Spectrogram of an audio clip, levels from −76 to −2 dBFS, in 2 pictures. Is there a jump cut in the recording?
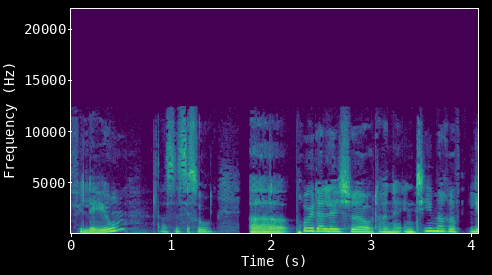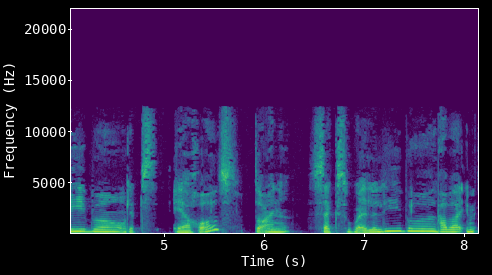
yes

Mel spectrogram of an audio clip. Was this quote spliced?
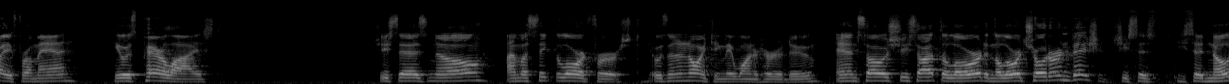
yes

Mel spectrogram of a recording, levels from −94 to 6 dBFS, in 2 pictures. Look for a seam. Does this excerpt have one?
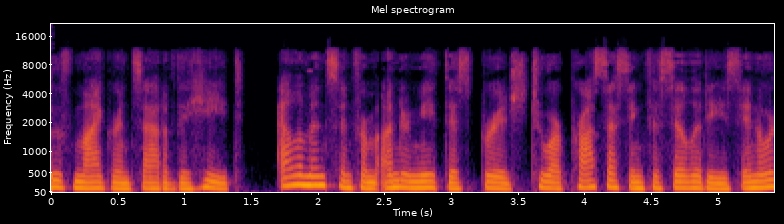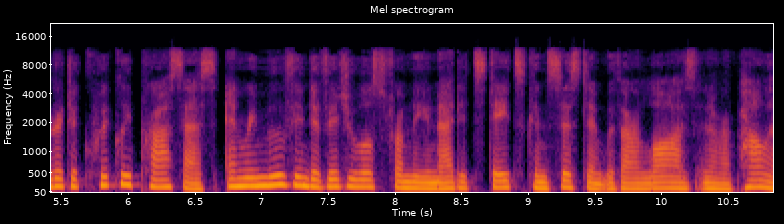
no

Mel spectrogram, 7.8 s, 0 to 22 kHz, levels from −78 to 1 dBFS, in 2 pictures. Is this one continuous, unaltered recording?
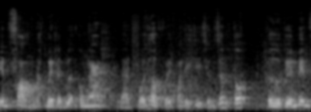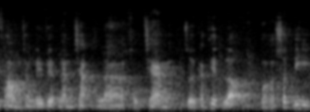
no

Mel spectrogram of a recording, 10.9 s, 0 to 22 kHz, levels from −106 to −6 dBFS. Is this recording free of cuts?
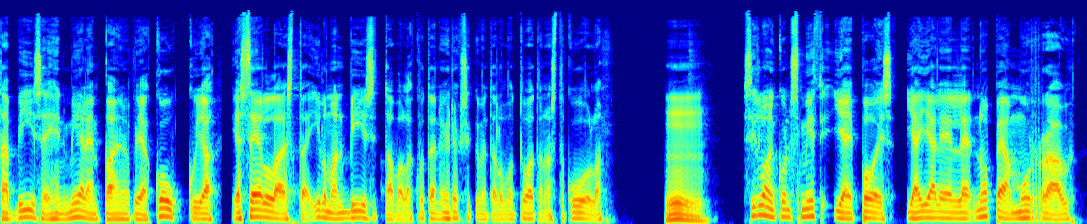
no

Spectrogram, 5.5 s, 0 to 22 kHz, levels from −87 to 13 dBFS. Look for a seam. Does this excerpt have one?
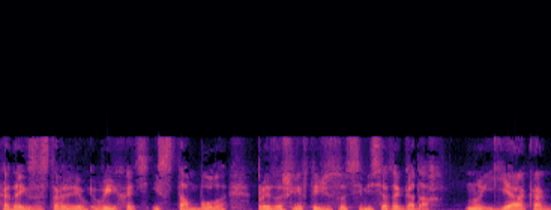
no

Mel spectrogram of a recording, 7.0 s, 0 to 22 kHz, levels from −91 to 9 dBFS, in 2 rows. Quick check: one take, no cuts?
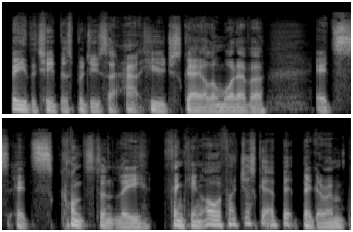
yes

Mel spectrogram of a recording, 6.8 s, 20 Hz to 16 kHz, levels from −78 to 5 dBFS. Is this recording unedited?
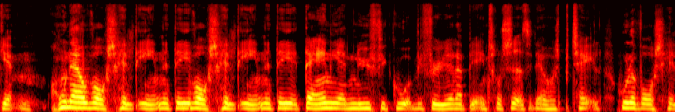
no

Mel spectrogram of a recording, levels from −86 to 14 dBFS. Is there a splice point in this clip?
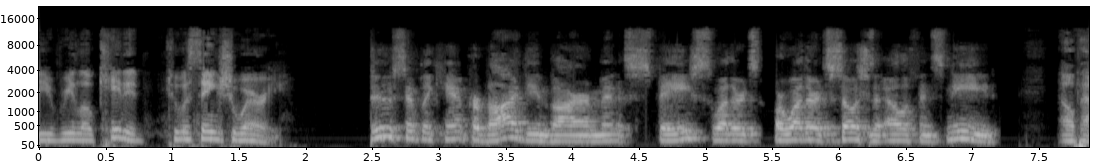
yes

